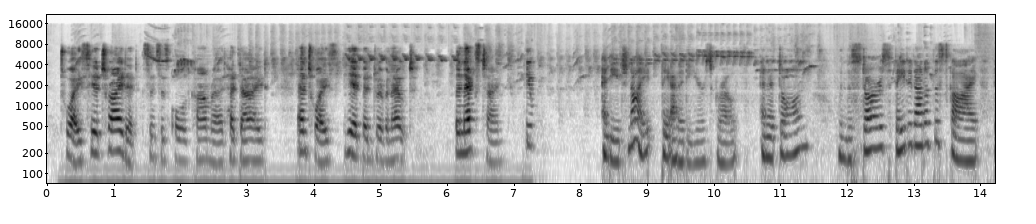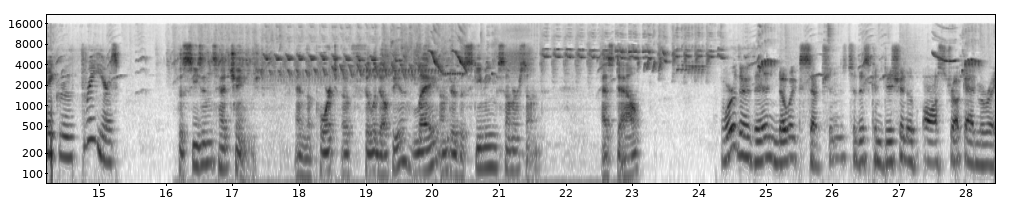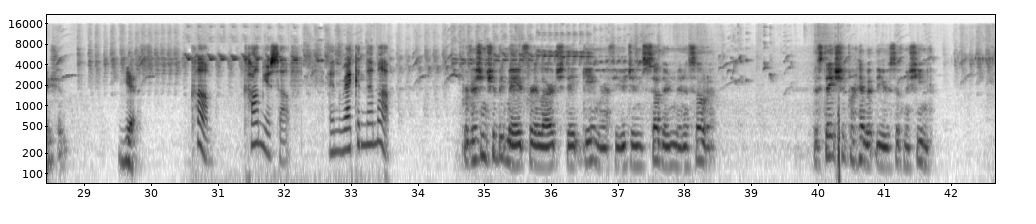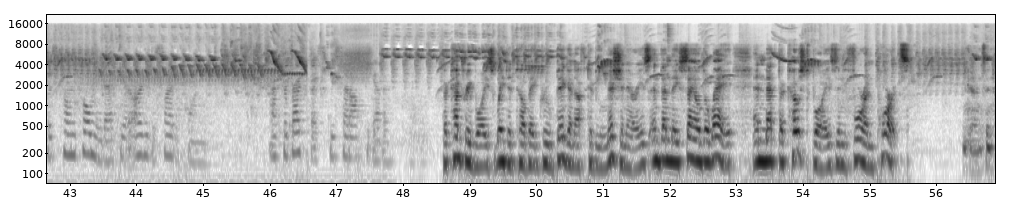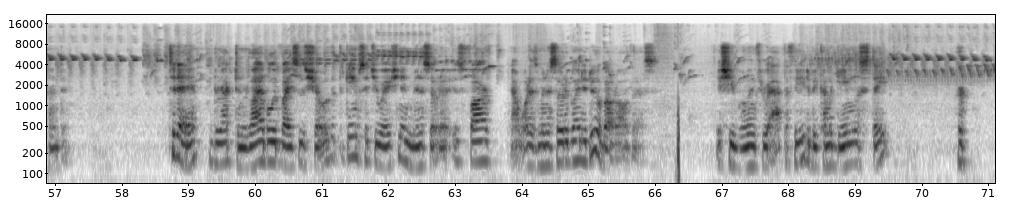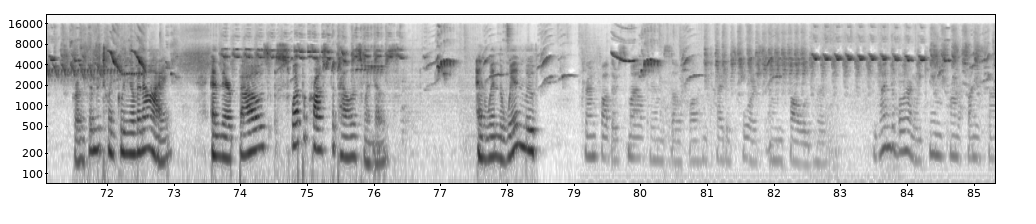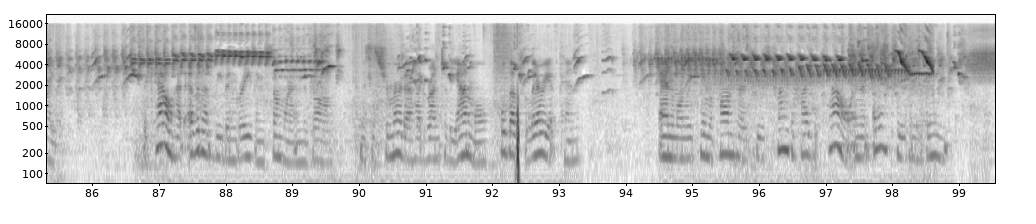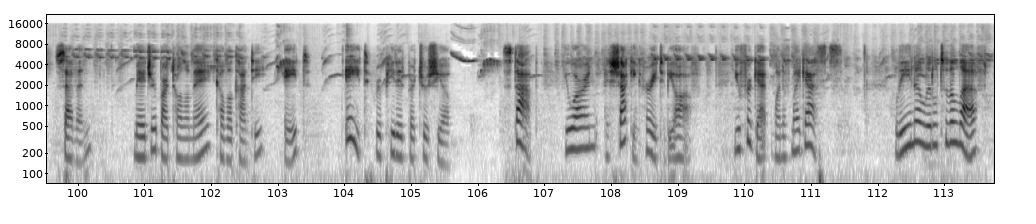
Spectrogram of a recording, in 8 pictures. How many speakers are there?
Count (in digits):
8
